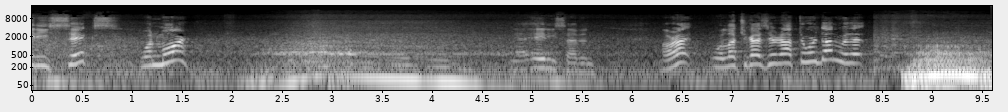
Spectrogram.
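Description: A pickup truck engine idles and revs through a quiet, muffled exhaust.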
